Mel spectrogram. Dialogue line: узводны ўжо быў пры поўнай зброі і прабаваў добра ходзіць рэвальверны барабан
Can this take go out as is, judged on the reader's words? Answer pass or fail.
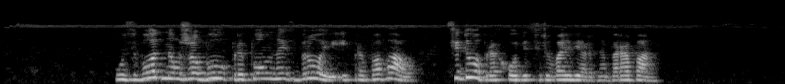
fail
